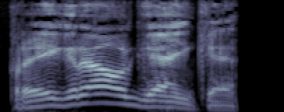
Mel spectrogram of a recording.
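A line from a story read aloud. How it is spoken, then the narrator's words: Shouted. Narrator (Russian): крикнул он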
